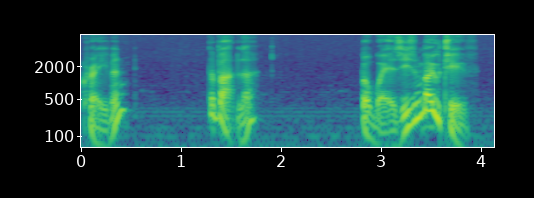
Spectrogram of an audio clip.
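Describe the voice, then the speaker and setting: A man's voice: mid-range voice, huge pitch swings, vocal fry, darkish tone, slightly rough, dry recording, heavily acted. A man voicing a wary, methodical police inspector with a plain, official manner in a dramatised story reading. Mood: excited realisation. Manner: official, plain-spoken, deliberate.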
